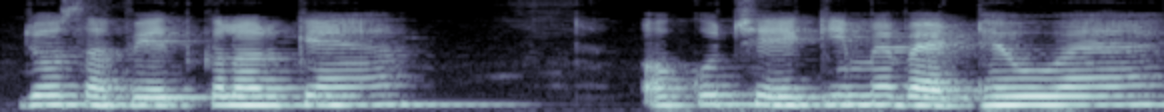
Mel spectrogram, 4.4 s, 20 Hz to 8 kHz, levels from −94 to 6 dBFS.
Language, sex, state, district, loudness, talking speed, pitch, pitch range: Hindi, female, Uttar Pradesh, Lalitpur, -13 LUFS, 180 wpm, 230 Hz, 225-240 Hz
